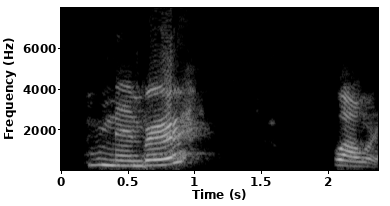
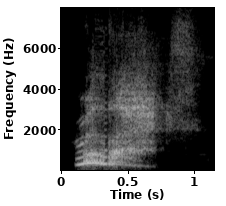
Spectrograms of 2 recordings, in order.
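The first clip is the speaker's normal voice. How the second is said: usual speaking voice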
